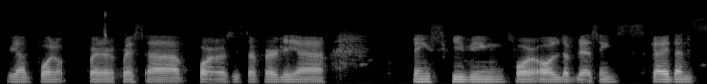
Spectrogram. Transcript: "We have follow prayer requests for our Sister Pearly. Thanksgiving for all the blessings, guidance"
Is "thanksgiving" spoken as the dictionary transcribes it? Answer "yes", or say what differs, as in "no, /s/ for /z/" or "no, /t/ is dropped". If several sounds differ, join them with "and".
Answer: no, /t/ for /θ/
